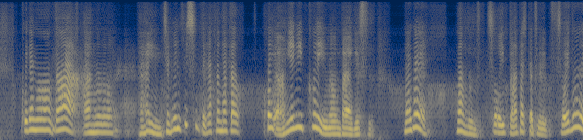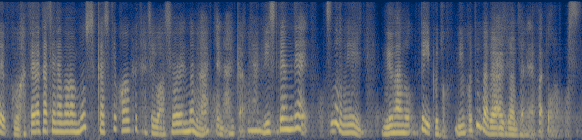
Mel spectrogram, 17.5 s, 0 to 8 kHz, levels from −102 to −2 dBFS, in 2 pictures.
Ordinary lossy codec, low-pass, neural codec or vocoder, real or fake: none; none; codec, 16 kHz, 0.5 kbps, FreqCodec, smaller model; fake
